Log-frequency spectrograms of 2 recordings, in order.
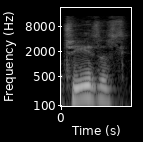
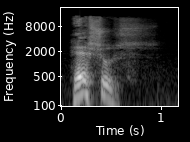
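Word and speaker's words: Jesús: So sometimes you will see a movie or a series on TV and they call this guy, they call him Jesus, Jesus. Because in Spanish the J is pronounced like an H. That's why the guy, if the name is written J-O-S-E with an apostrophe on the E, we will read it as Jose, but in Spanish it is read as Jose, Jose.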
